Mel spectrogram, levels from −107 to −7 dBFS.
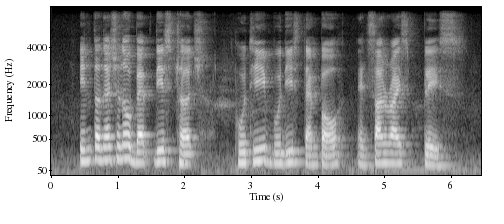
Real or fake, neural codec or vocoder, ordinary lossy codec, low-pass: real; none; none; 7.2 kHz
